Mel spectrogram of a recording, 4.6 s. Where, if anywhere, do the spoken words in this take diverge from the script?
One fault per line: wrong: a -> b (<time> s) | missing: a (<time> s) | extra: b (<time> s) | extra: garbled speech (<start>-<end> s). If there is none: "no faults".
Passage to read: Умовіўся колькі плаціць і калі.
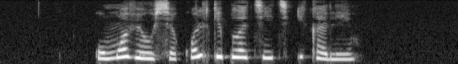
no faults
